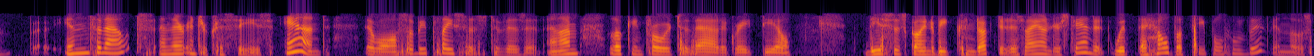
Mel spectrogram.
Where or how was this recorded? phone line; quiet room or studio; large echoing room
phone line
